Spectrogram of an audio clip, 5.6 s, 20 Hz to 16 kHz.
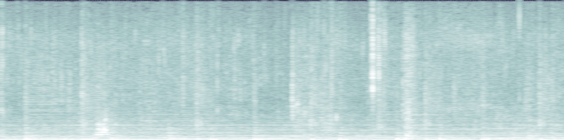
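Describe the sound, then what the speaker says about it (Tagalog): Chicken humba simmers in a pan with a steady, dense sizzle and bubbling, broken by soft repeated scraping as it is stirred, close and continuous with no voices. "Muli natin itong simmer na mga 5 minutes at pagkalipas ng 5 minuto, haluin lang natin para magpantay ang pagkakaluto ng ating chicken."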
